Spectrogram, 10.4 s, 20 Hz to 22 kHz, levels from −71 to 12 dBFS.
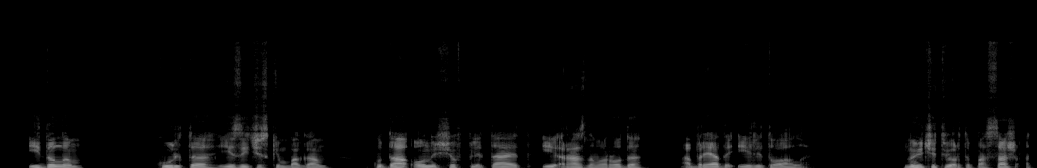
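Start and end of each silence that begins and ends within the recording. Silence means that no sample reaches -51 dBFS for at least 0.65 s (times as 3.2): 0.81–1.58
8.06–9.04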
